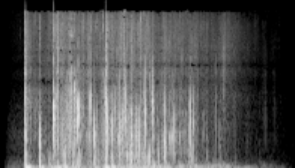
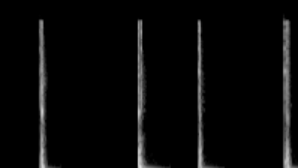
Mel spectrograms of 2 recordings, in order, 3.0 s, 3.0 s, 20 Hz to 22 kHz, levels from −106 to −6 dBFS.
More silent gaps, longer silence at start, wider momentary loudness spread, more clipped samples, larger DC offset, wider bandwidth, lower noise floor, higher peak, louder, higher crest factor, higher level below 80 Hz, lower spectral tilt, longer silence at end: second, none vs 0.59-1.37 s, 1.69-1.98 s, 2.24-2.83 s; second, 0.25 s vs 0.4 s; about the same, 12 LU vs 13 LU; neither; neither; first, 17 kHz vs 13 kHz; second, -57 dBFS vs under -90 dBFS; first, 0 dBFS vs -6 dBFS; first, -20 LUFS vs -34 LUFS; second, 22 dB vs 30 dB; first, -28 dBFS vs -42 dBFS; about the same, -3.5 dB/octave vs -3.5 dB/octave; first, 0.65 s vs 0.1 s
